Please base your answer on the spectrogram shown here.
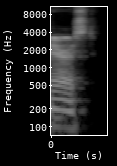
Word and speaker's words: Marist: I think that, that game against, I don't even know how to pronounce it, Marist. Am I saying that right? Yeah, Marist.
